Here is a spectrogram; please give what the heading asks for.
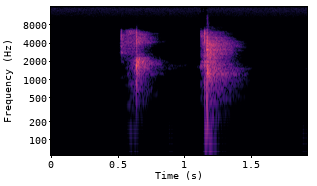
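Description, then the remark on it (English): A beer can cracked open held right up to the microphone, heard as two quick, sharp bursts about half a second apart, each trailing off in a brief fizzy hiss, with no talking. “I'm going to crack it, and you're going to guess what type of beer this is”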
